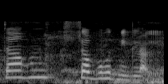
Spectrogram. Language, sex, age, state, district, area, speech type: Maithili, female, 18-30, Bihar, Saharsa, rural, spontaneous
